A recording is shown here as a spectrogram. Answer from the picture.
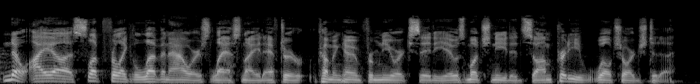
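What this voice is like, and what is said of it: Slightly hoarse voice. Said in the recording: “my voice is a little hoarse after that whole UConn-UC debacle”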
